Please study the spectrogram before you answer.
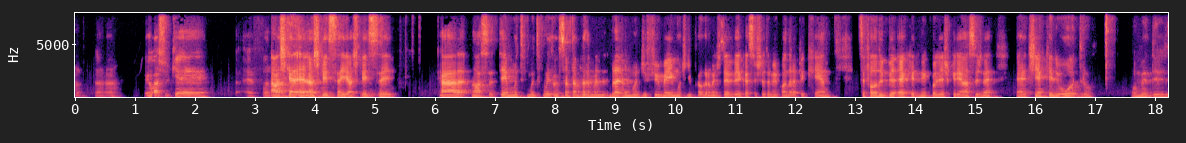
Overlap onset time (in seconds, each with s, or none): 3.2 s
